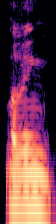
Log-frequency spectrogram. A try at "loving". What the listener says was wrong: It's like a pet peeve of engineers. Okay, it's just that the person is releasing their tongue too early.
